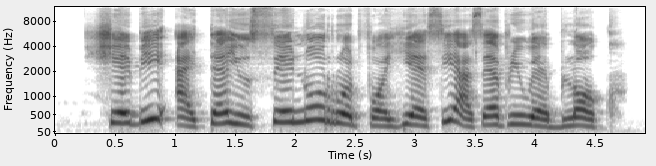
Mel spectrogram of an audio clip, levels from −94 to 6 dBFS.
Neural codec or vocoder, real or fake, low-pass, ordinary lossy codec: none; real; none; none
